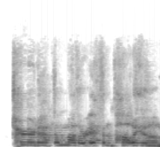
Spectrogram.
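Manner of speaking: very high, stretched-out, drawn-out scream. Retelling how a man came down the hallway: imitating a man screaming. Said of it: "and he's screaming".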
